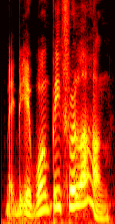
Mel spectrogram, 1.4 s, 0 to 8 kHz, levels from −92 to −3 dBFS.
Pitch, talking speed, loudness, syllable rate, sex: 175 Hz, 250 wpm, -18 LUFS, 5.4 syllables/s, male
